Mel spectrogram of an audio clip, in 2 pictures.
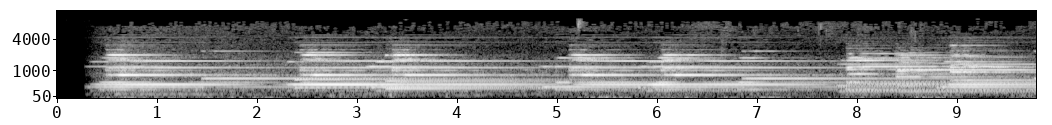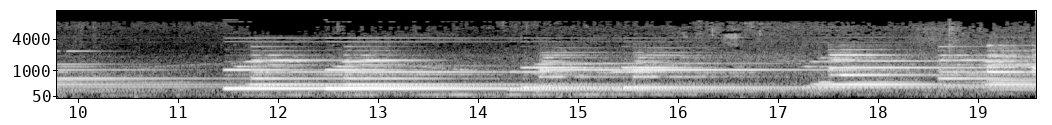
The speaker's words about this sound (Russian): И поэтому у нас не было такой традиции, чтобы обязательно колокола на башне играли какую-то специфическую мелодию. Ну вот пример западной мелодии, как это звучало.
